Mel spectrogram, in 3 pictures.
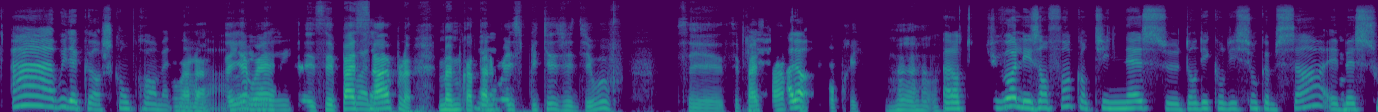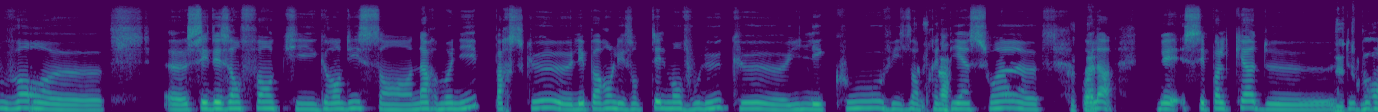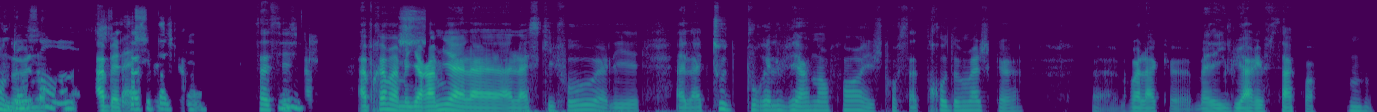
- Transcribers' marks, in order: tapping; chuckle; other background noise
- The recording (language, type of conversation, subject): French, podcast, Comment décider si l’on veut avoir des enfants ou non ?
